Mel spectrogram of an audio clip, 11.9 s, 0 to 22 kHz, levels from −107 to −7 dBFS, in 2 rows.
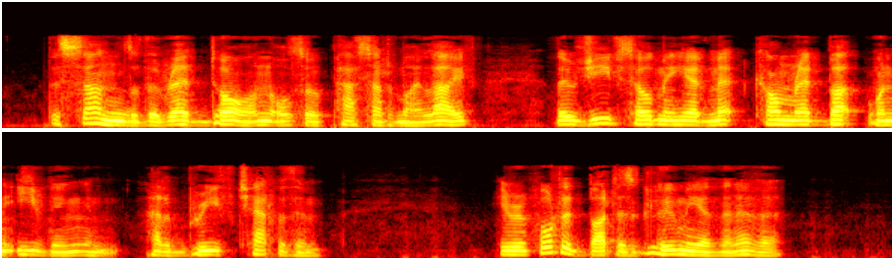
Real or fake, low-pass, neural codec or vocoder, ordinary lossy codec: real; 7.2 kHz; none; AAC, 32 kbps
